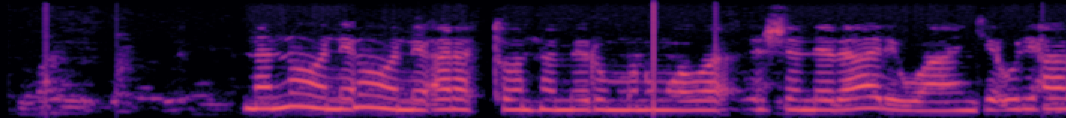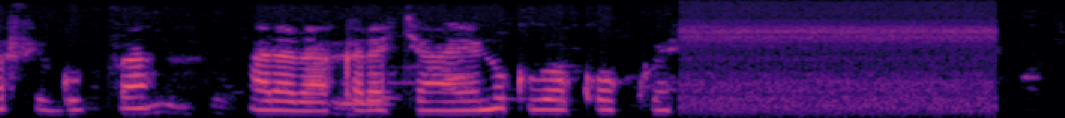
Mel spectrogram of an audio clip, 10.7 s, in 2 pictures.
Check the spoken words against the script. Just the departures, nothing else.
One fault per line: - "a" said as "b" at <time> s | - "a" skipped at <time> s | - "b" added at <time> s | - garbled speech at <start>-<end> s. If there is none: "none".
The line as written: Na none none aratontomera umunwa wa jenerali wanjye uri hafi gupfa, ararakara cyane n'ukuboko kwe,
none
